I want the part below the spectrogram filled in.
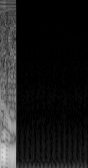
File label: MOS6581R3, Electronic Speech Systems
